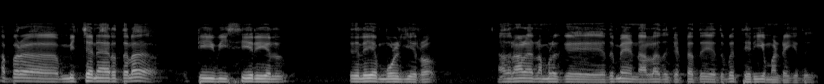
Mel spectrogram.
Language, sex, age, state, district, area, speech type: Tamil, male, 45-60, Tamil Nadu, Erode, rural, spontaneous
